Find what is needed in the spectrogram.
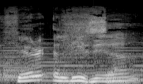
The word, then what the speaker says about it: Für Elise: Is that how you pronounce that? Für? – Für Elise. Für Elise. – Für Elise. – The umlaut over the U.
